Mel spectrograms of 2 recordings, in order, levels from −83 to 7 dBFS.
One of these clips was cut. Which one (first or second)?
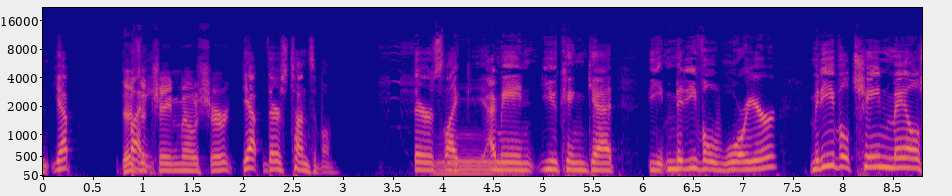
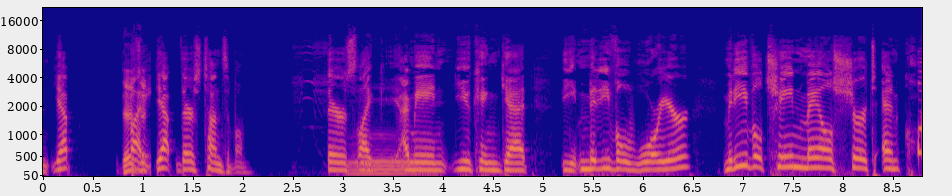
second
